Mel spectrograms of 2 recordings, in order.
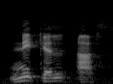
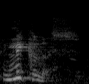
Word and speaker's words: Nicholas: upon a times there was a man called nickel ass it's not quite right no no once upon a time there was a woman called Nicholas it's pronounced Nicholas all right once upon a time there was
